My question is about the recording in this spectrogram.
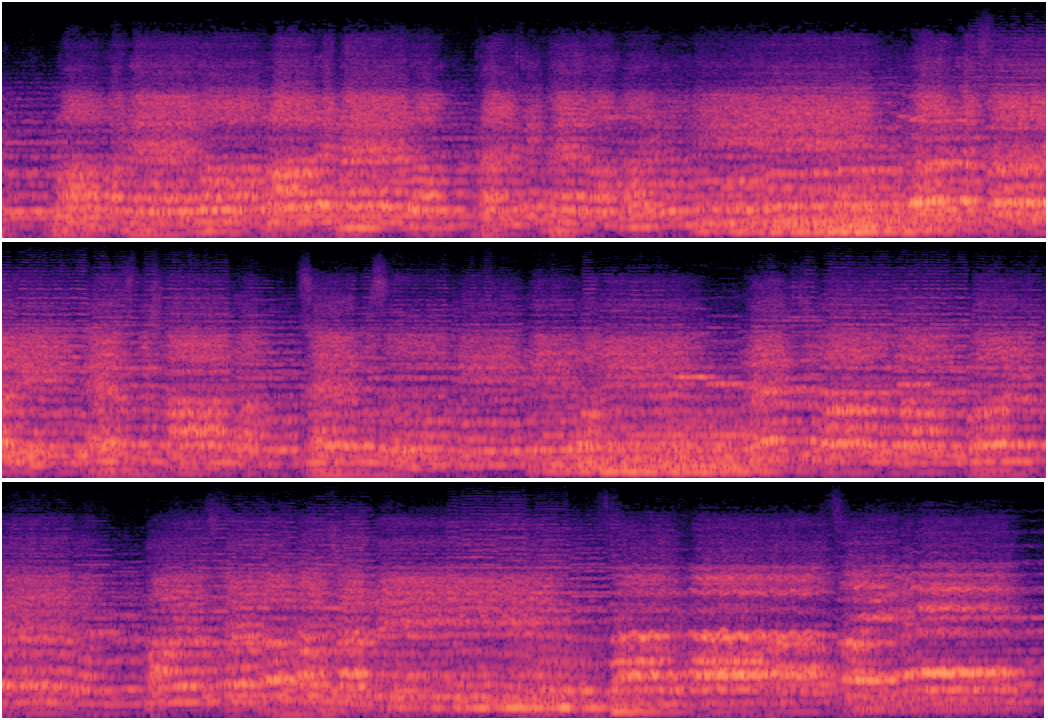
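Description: Choir and symphony orchestra performing a classical choral work sung in Armenian, with sustained sung lines over shifting orchestral bass notes.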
